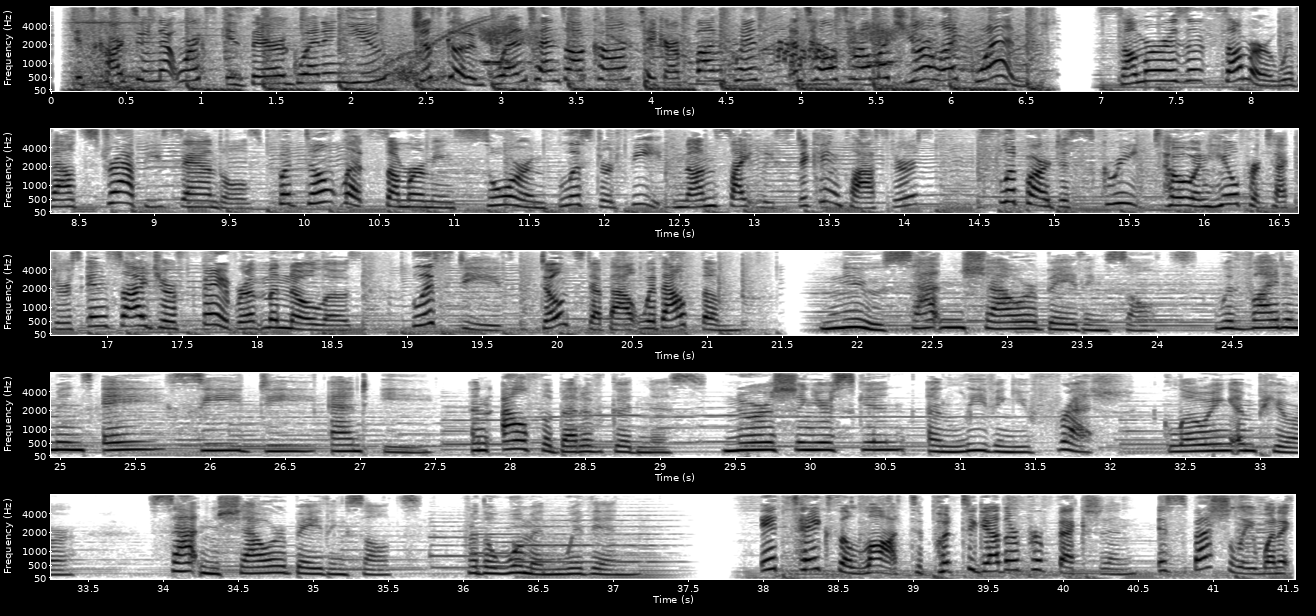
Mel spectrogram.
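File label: American English, TV commercial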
